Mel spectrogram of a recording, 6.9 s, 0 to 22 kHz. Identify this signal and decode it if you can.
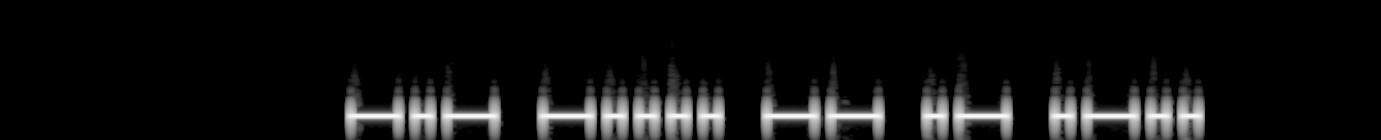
Morse code, heard as a keyed tone, about 15 wpm, 700 Hz. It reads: K6MAL
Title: USA Call Signs - 5 Characters - Repeated 3x - 15wpm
